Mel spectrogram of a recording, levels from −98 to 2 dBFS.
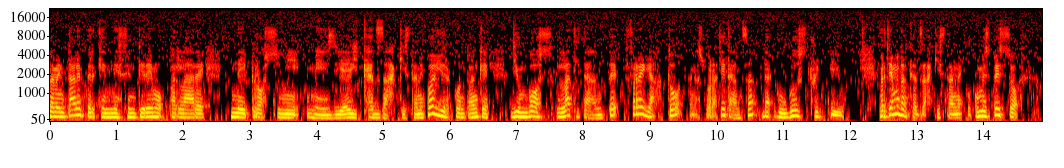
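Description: Overdone noise removal runs through the whole speech recording: bands near the noise estimate are pulled down or cut, so the background drops and breaks up into twinkling specks. Unlike a noise gate, it works band by band, not on everything at once.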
